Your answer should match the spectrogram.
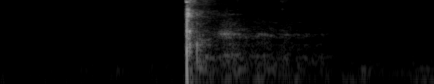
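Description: Near silence broken by a single sharp click about a second in, with a faint brief tail after it.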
